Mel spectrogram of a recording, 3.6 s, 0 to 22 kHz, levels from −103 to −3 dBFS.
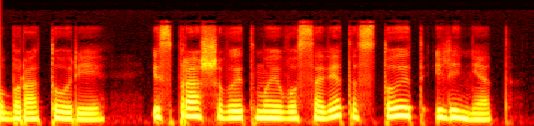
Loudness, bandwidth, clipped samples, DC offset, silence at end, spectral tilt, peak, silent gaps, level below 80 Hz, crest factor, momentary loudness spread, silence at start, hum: -18 LUFS; 11.5 kHz; under 0.1%; under 0.1%; 0.3 s; -6.5 dB/octave; -4 dBFS; none; -48 dBFS; 14 dB; 7 LU; 0 s; none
